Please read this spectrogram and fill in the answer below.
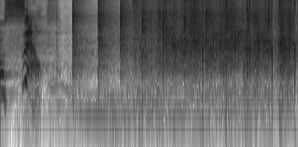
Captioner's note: audience claps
